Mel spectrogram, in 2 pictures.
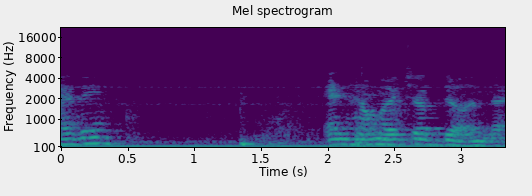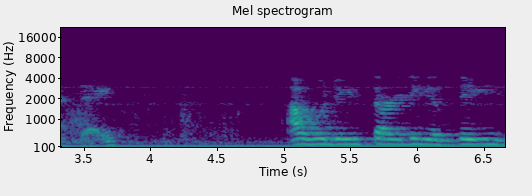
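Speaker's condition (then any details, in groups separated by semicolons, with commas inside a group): ALS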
